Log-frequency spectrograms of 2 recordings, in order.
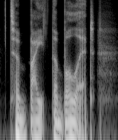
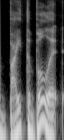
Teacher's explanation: We execute what is called a held T. You prepare your tongue for the T in bite, but immediately transition into the th sound without releasing the breath.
